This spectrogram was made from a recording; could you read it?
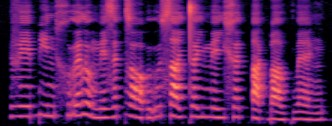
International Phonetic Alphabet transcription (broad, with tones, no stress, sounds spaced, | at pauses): v e˨˦ ɓ i˧ n x ṵ˧˥ ə̯ l o˧˩ m e˨˩ z ə˦˥ t̚ z ɔ˨˩ ʔ ṵ˧˥ s a˧ j t̪ ə˧ j m e˧ j x ə˦˥ t̚ ʔ a˨˩ k̚ ɓ a˧˩ w k w ɛ˧˩˨ ŋ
